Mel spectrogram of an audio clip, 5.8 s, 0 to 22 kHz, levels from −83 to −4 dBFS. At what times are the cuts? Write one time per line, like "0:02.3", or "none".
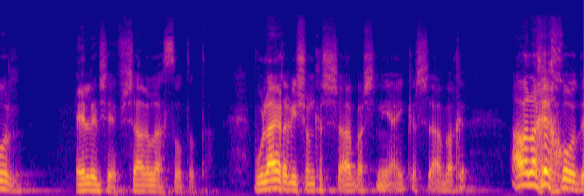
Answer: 0:01.0
0:02.8
0:03.1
